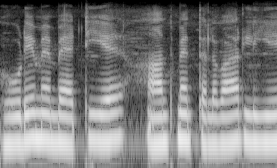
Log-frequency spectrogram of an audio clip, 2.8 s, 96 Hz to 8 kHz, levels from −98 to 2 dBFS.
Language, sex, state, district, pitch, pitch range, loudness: Hindi, female, Jharkhand, Deoghar, 190 Hz, 185-200 Hz, -14 LUFS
